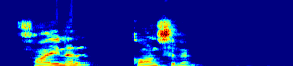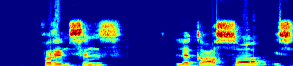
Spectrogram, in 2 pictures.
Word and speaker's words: garçon: The letter C is uttered as ka, but when you put an accent underneath it, then it is pronounced as sir. The accent under the letter C is called a cedilla C. So garçon is garçon and not garcon.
